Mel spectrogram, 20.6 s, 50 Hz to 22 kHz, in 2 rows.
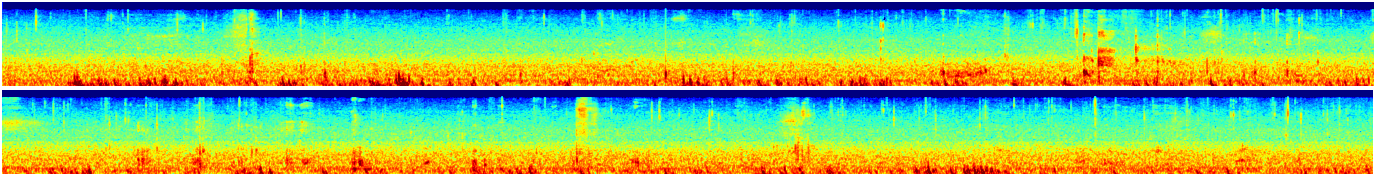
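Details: A 17-year-old senior dog gnaws a rabbit-ear treat, with crunchy biting and irregular chewing clicks throughout over a steady low indoor hum.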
